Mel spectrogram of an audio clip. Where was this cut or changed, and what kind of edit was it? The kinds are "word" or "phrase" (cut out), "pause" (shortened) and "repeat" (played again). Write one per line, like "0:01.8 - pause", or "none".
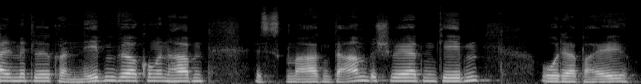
0:02.9 - phrase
